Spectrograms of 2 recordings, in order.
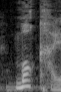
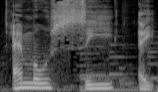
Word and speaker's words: mocha: 咁 Mocha 有啲人咧 MOCHA，有啲人咧因为见到 CH 咧，佢就会将佢读成咧 cha 就变咗 mocha 咁样。事实上咧就净系一个 K 音嘅啫，mocha 就更加唔好将佢同呢个抹茶捞乱。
